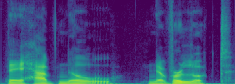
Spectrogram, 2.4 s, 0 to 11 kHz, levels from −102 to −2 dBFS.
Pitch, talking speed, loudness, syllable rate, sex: 90 Hz, 130 wpm, -20 LUFS, 3.6 syllables/s, male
